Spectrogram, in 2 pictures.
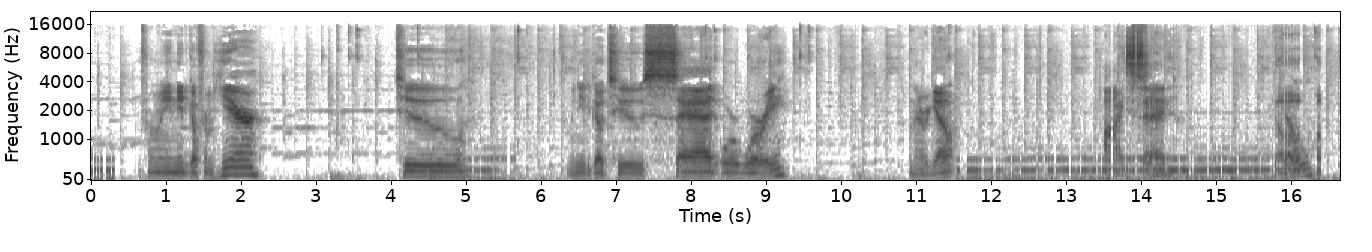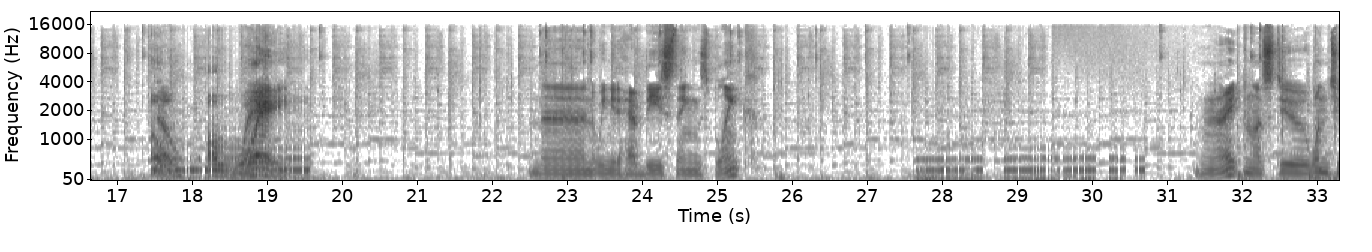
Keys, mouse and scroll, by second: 3.1 i, 4.3-5.7 drag, 8.2 click, 9.4 click, 11.4-16.3 drag, 17.3-19.7 drag, 22.8 right click, 23.4 shift+right click, 25.7 shift+right click, 27.5-30.9 drag, 31.8 i, 32.9 Right, 33.1 Right.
